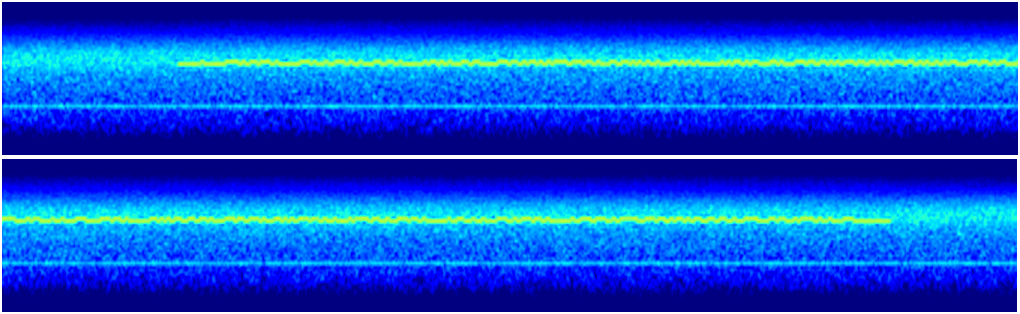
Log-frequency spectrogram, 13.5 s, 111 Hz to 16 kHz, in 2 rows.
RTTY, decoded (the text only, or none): HA8DUV DE UR4SBG R R FB BOB. RIG HR 30 W, ANT DIPOLE.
